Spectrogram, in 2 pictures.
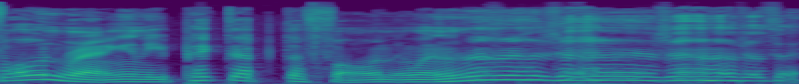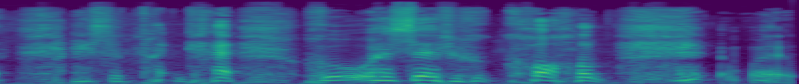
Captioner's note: imitating Italian accent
